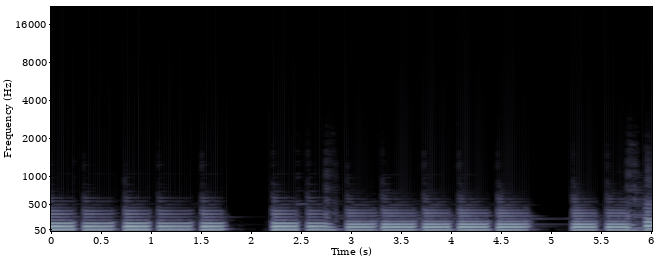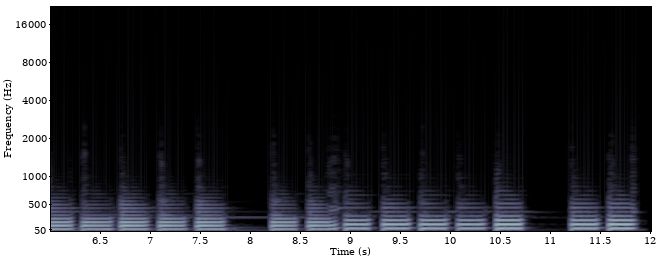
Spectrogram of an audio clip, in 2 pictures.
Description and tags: Dark loops 053 bass dry version 2 80 bpm
80, 80bpm, bass, bpm, dark, loop, loops, piano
